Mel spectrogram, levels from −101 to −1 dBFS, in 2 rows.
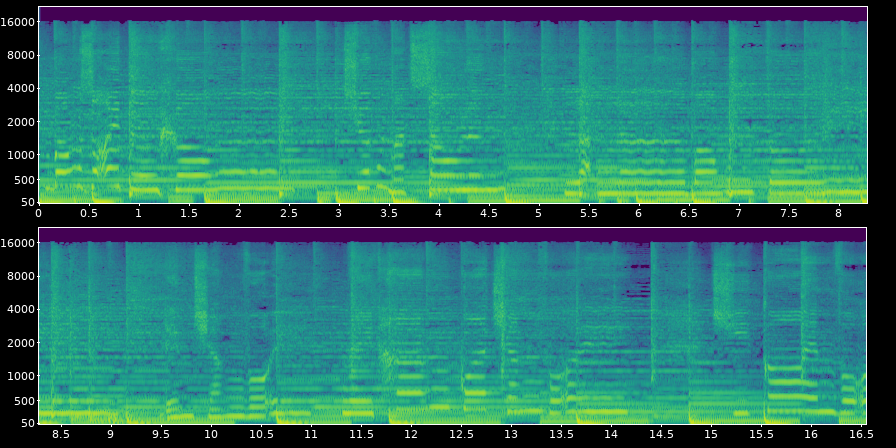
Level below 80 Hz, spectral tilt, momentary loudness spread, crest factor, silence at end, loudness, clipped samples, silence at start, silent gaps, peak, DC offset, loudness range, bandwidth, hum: -22 dBFS; -5 dB/octave; 4 LU; 12 dB; 0 s; -17 LUFS; under 0.1%; 0 s; none; -4 dBFS; under 0.1%; 2 LU; 16.5 kHz; none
